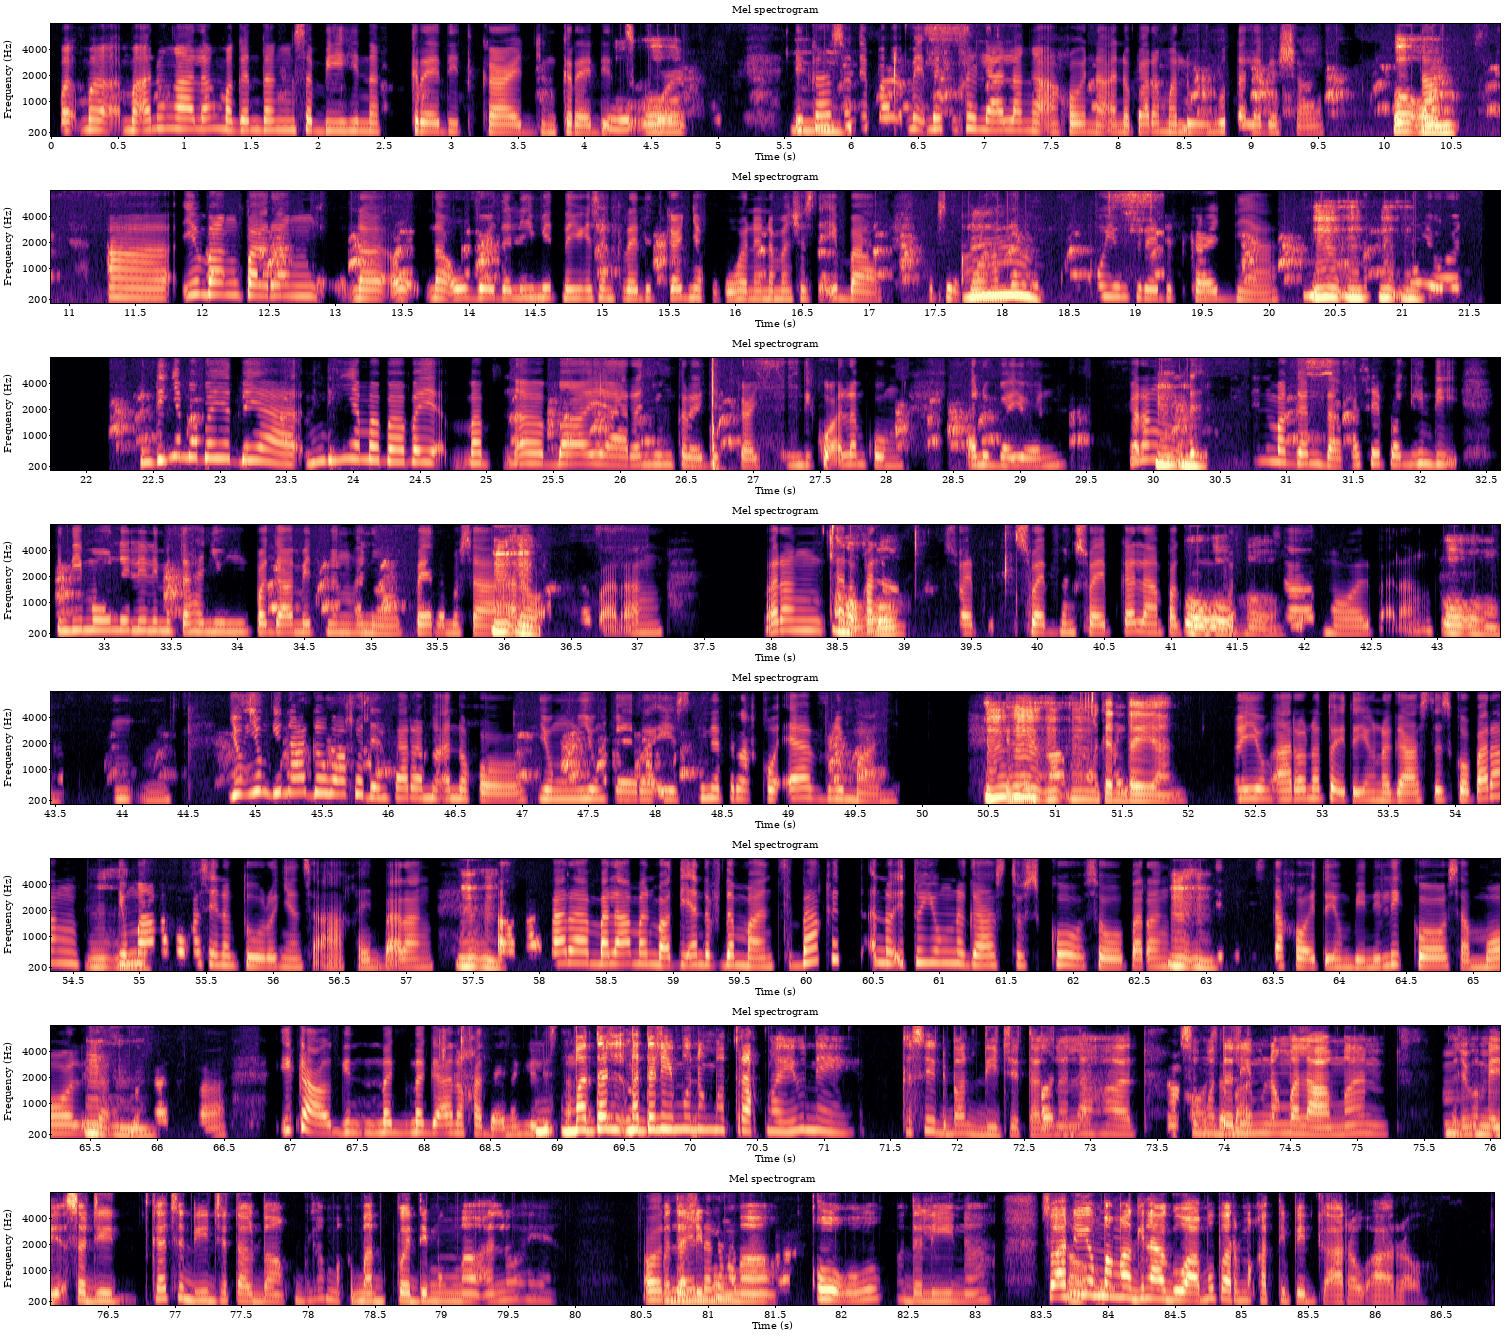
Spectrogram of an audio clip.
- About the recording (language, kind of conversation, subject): Filipino, unstructured, Paano mo pinaplano ang paggamit ng pera mo sa araw-araw?
- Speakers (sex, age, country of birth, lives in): female, 30-34, Philippines, United States; female, 55-59, Philippines, Philippines
- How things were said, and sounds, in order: static; dog barking; tapping; distorted speech; tongue click; other background noise; lip smack; mechanical hum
